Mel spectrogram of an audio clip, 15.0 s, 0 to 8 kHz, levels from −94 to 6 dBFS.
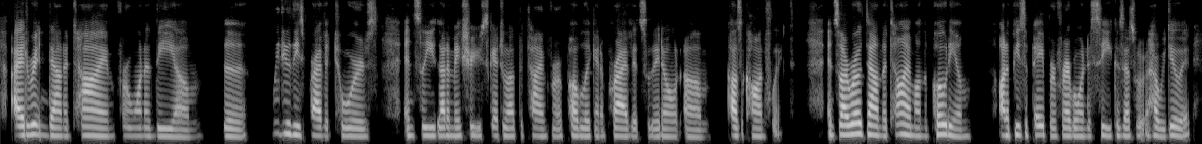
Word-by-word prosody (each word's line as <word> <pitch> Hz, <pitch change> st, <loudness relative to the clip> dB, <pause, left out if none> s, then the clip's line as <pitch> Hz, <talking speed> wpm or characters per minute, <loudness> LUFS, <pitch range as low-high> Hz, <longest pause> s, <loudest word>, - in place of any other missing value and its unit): I 185 Hz, -, +8 dB
had 185 Hz, 0 st, +5 dB
written 200 Hz, -2 st, +2 dB
down 175 Hz, -1 st, +2 dB
a 170 Hz, -, -6 dB
time 175 Hz, -1 st, +3 dB
for 170 Hz, -, -9 dB
one 175 Hz, 0 st, -5 dB
of 170 Hz, -1 st, -7 dB
the, 165 Hz, -1 st, -2 dB
um 150 Hz, +2 st, -6 dB, 0.3 s
the 160 Hz, -1 st, -2 dB, 0.3 s
we 235 Hz, -, -15 dB
do 225 Hz, 0 st, -1 dB
these 195 Hz, -3 st, -1 dB
private 175 Hz, -3 st, +1 dB
tours, 165 Hz, -2 st, -4 dB, 0.3 s
and 175 Hz, 0 st, -6 dB
so 180 Hz, -, -4 dB
you 175 Hz, 0 st, 0 dB
gotta 175 Hz, -1 st, +2 dB
make 175 Hz, 0 st, -3 dB
sure 180 Hz, -, -2 dB
you 175 Hz, -, -7 dB
schedule 175 Hz, -1 st, -5 dB
out 165 Hz, 0 st, -2 dB
the -, -, -18 dB
time 165 Hz, -2 st, -3 dB
for -, -, -8 dB
a -, -, -10 dB
public 170 Hz, 0 st, -1 dB
and 165 Hz, -, -8 dB
a -, -, -11 dB
private 160 Hz, -2 st, +2 dB
so -, -, -9 dB
they 160 Hz, 0 st, -5 dB
don't, 160 Hz, -1 st, -4 dB
um, 150 Hz, -2 st, -3 dB, 0.3 s
cause 180 Hz, -2 st, +6 dB
a -, -, -17 dB
conflict. 165 Hz, -1 st, -3 dB, 0.5 s
And -, -, -2 dB
so 200 Hz, -, +6 dB
I 195 Hz, -, +10 dB
wrote 215 Hz, +1 st, +7 dB
down 195 Hz, -3 st, +6 dB
the 170 Hz, -, -4 dB
time 205 Hz, -2 st, +3 dB
on 170 Hz, -1 st, -2 dB
the -, -, -13 dB
podium 180 Hz, -6 st, +3 dB, 0.4 s
on 180 Hz, -, +6 dB
a -, -, -4 dB
piece 195 Hz, -2 st, -2 dB
of -, -, -13 dB
paper 190 Hz, -3 st, -1 dB
for 170 Hz, +1 st, -4 dB
everyone 170 Hz, -1 st, +1 dB
to 165 Hz, -, -9 dB
see 170 Hz, +1 st, -4 dB
'cause 175 Hz, 0 st, -8 dB
that's 170 Hz, 0 st, -2 dB
what -, -, -7 dB
how 180 Hz, -, +1 dB
we 155 Hz, -, -7 dB
do 180 Hz, 0 st, 0 dB
it. 180 Hz, +6 st, -6 dB
170 Hz, 265 wpm, -24 LUFS, 165-185 Hz, 0.5 s, I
